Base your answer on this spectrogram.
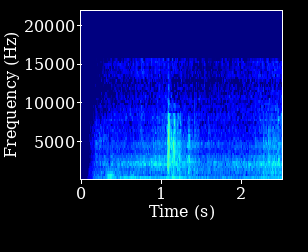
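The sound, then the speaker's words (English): A silver hatchback drives away with a low, steady engine drone that swells briefly in revs midway, then continues as a constant rumble. “He waits as the two men get into the silver car and drive away.”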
